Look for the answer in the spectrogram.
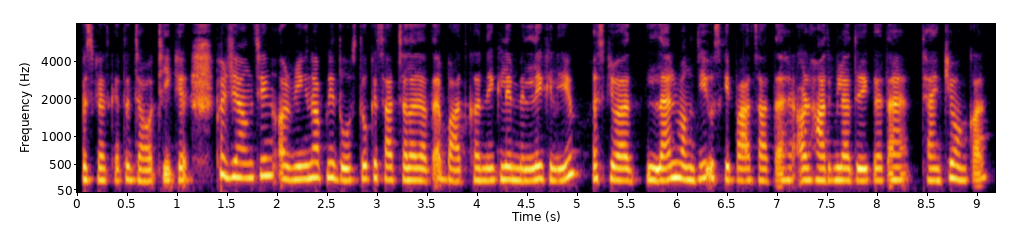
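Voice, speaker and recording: A woman casually narrating a fan-fiction story, voicing the characters' lines and breaking in with her own excited asides. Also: on the high side, fast, few pauses, no echo.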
